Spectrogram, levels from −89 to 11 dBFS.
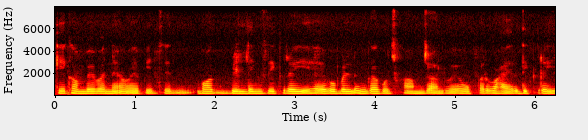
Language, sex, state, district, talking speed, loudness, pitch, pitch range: Hindi, female, Bihar, Vaishali, 210 wpm, -15 LUFS, 180 Hz, 175-185 Hz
